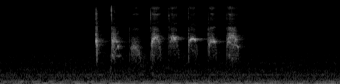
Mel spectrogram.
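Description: A bright, quickly pulsing chime sounds from a card game.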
